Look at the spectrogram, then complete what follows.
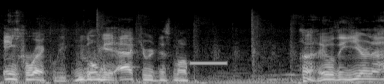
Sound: beep

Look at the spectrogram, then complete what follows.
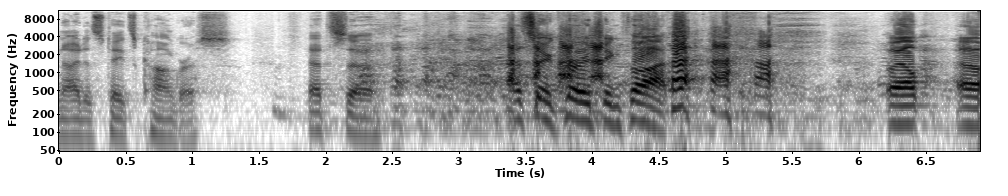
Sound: laughter

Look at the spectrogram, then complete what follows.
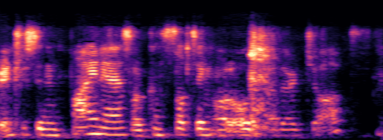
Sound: cough

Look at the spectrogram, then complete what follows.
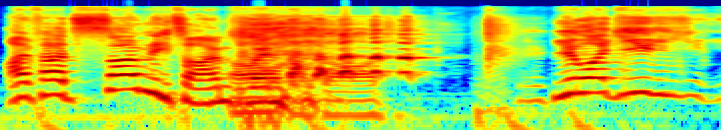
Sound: laughs

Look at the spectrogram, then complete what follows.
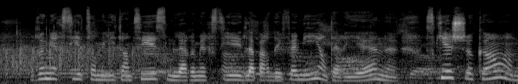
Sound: applause

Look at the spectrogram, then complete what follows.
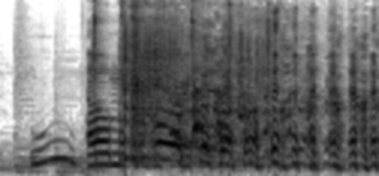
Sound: bricks clattering; people laughing

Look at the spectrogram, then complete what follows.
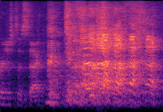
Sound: laughter from the room

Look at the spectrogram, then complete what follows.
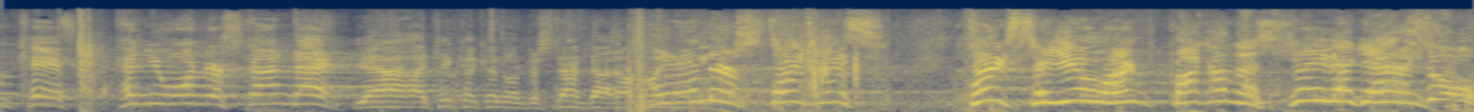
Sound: none

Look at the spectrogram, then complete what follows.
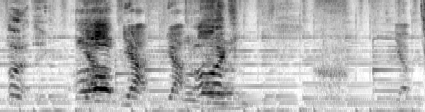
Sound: gagging; exhaling

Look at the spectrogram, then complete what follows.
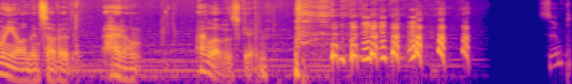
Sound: laughing

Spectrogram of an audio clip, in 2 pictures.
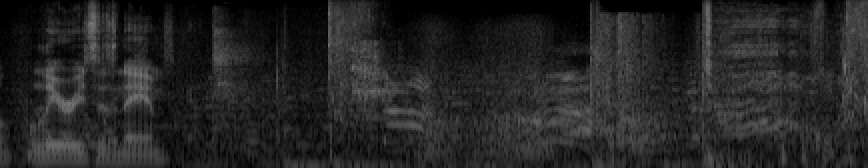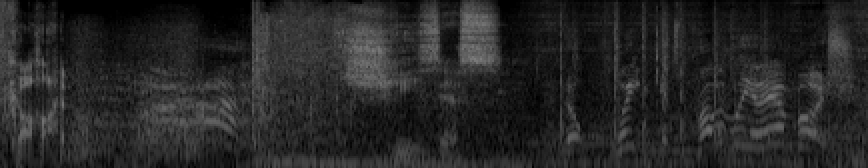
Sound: laughs

